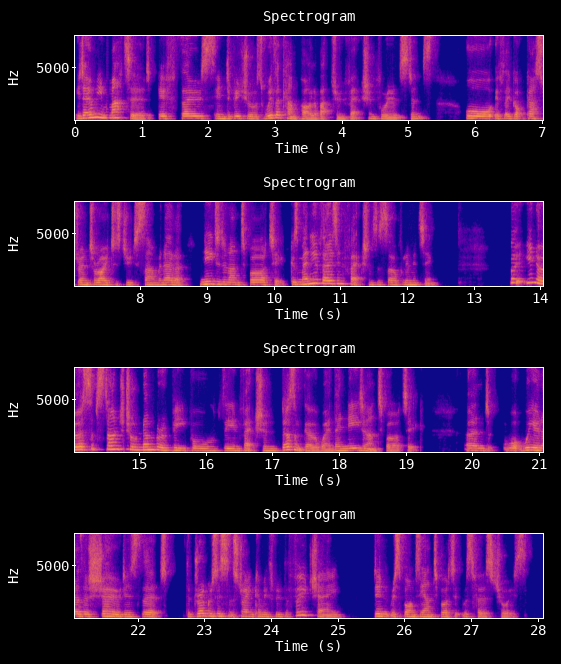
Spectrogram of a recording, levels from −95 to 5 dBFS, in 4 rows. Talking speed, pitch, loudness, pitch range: 155 wpm, 205 Hz, -23 LUFS, 190-235 Hz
